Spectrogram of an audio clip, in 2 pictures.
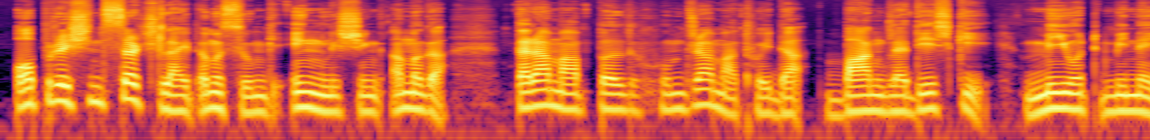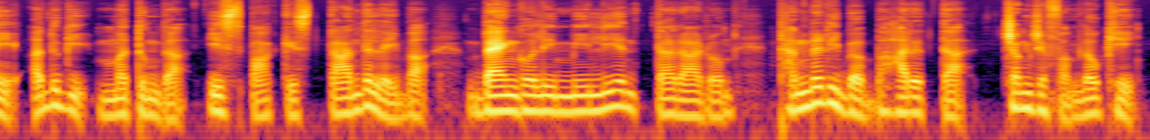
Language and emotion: Manipuri, neutral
